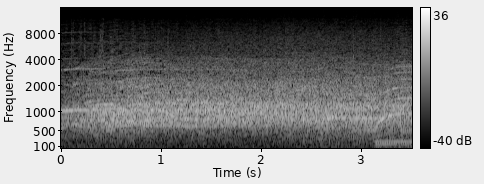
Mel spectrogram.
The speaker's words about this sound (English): Oh, I want to hear the applause. Wow. Wow.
